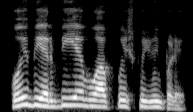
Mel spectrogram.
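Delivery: ordinary talk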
